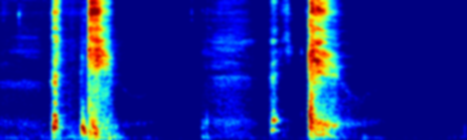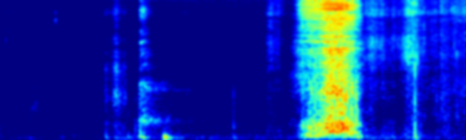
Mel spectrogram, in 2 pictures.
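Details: Person with a lingering cold sneezing: a run of sharp, explosive sneezes with short pauses between them.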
